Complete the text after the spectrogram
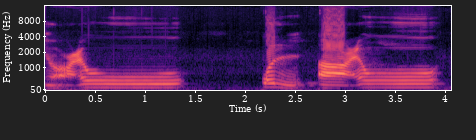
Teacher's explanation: واو کے اوپر جزم ہے، واو مدہ ہے، اس لیے واو کو کھینچیں گے۔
